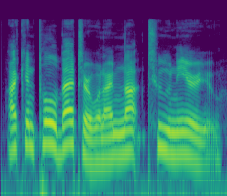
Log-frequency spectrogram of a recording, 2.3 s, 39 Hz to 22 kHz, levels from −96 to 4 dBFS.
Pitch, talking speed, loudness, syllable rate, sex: 155 Hz, 265 wpm, -15 LUFS, 5.1 syllables/s, male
